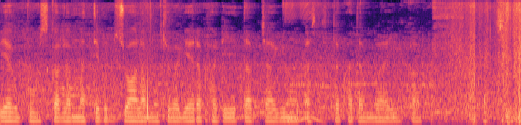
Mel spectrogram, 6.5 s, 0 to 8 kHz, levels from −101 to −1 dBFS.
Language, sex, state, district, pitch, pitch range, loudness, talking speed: Garhwali, male, Uttarakhand, Tehri Garhwal, 100 Hz, 100-105 Hz, -21 LUFS, 130 wpm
